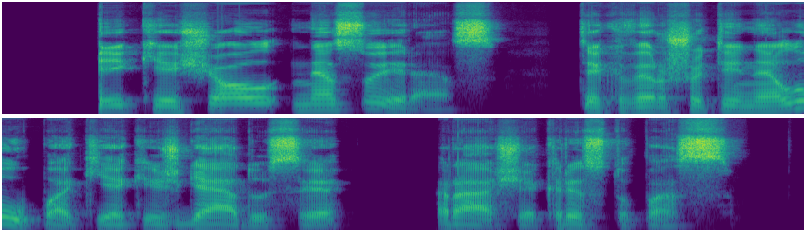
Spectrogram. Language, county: Lithuanian, Kaunas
